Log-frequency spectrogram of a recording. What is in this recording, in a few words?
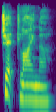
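"jetliner", British English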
